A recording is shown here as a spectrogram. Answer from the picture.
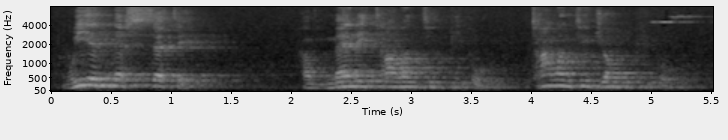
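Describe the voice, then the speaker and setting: A man with a high voice speaks at a moderate pace, leaving long, frequent pauses. Room echo and noticeable background noise are audible. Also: fairly even intonation. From Salford, northern England. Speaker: city mayor. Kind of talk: ceremonial speech.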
